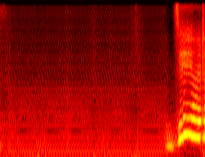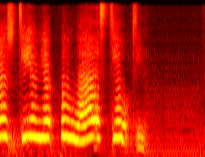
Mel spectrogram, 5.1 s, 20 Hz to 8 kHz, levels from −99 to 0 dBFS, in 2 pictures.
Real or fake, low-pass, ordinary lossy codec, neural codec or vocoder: fake; 7.2 kHz; none; codec, 16 kHz, 0.5 kbps, FreqCodec, smaller model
